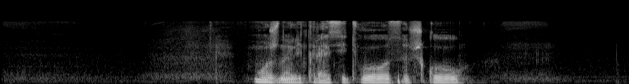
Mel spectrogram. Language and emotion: Russian, neutral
